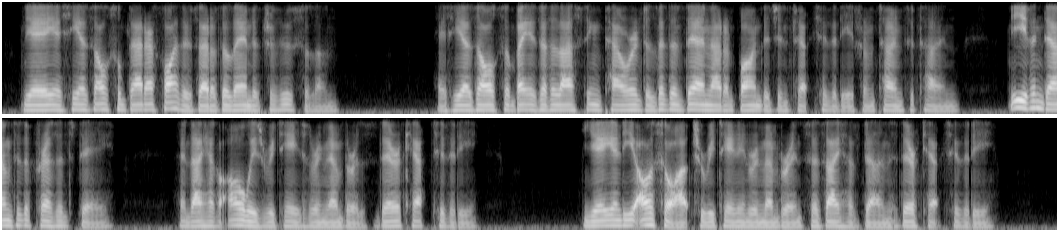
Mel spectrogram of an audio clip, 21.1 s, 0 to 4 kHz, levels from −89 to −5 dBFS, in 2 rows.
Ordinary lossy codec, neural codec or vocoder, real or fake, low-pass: Opus, 24 kbps; autoencoder, 22.05 kHz, a latent of 192 numbers a frame, VITS, trained on many speakers; fake; 3.6 kHz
